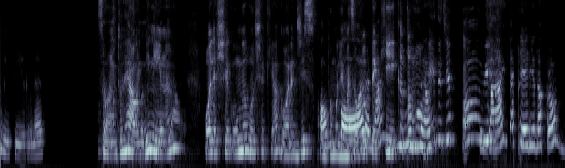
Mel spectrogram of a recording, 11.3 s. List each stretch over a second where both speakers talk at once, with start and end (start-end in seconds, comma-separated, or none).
2.0-3.5, 6.3-8.7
